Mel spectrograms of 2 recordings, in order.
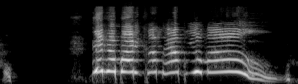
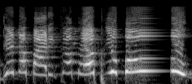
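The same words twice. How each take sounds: First: Higher, altered mock voice; squeaky mock question. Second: Louder, higher demand; loud incredulous question. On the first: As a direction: repeat it in a funny squeaky voice. Repeating the question mockingly. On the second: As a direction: call out the question in disbelief. Challenging her story. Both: Real, not acted.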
